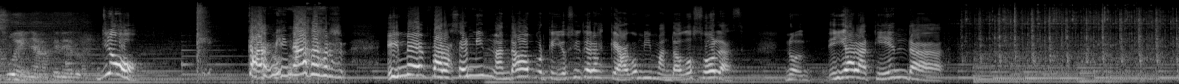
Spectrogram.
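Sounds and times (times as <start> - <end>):
speech: 0.0 - 1.5, 2.5 - 9.8
old Alfa sewing machine sewing, inherited, used for home sewing in Barranquilla: 9.5 - 11.7.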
